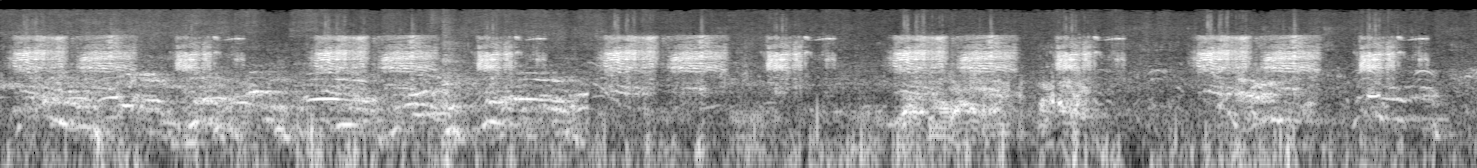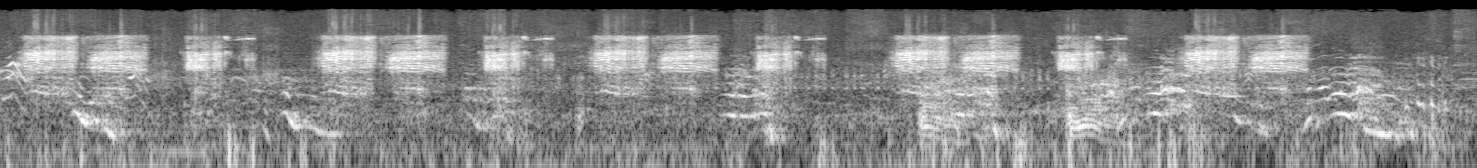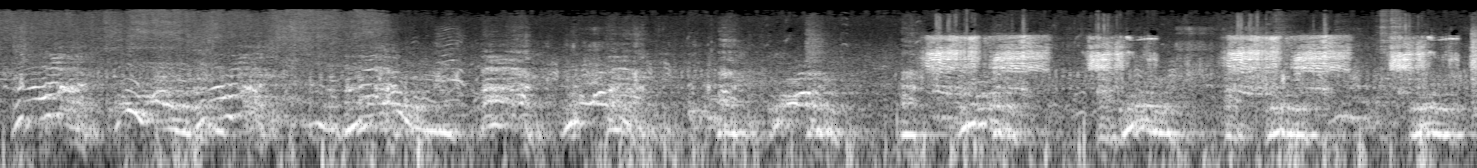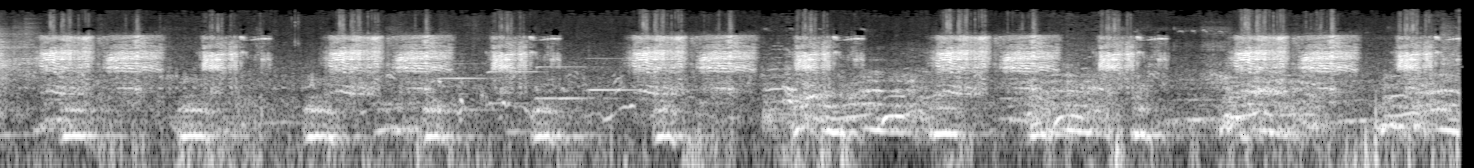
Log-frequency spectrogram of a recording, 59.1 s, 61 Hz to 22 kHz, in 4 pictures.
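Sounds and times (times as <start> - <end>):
lions growling and calling: 0.0 - 59.0.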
